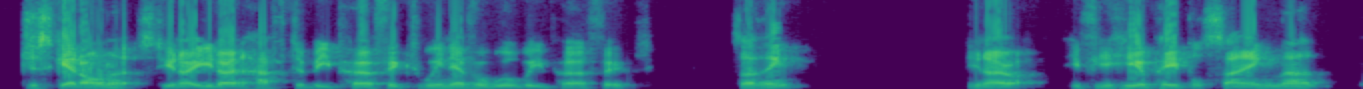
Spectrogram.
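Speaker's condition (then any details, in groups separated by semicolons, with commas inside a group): No condition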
